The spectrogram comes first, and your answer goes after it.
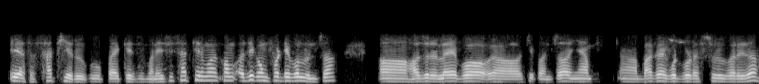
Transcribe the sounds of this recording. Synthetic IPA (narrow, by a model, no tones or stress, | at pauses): eʌt͡sʰʌsat̪ʰiʌɾukopaked͡zisbʱʌneʌt͡sʰisat̪ʰiʌɾumakʌʌd͡zikʌmpʰʌrʈebʌlɦunt͡sʰʌ | ɦʌd͡zuɾʌɾlajʌbʌkebʱʌnt͡sʰʌjã | baɡakoʈ̚boɽasuɾuɡʌɾeɾʌ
